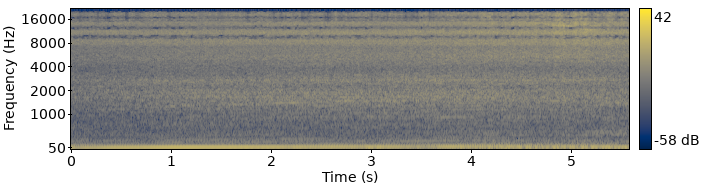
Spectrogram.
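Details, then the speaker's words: 1984 Porsche 944 daily driver: idles perfectly, but the deep rumble sags and stumbles when throttle is gently applied and it won't rev above 2500–3000 rpm; smoke test found no leaks, fuel tank sealed with new lines, cause unknown. "Give it gas. Starts breaking up. Ease the gas real gently."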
